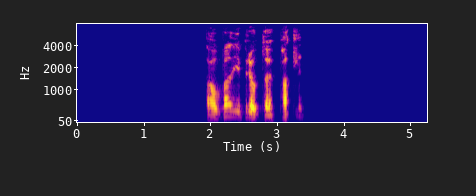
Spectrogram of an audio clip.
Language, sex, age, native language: Icelandic, male, 30-39, Icelandic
